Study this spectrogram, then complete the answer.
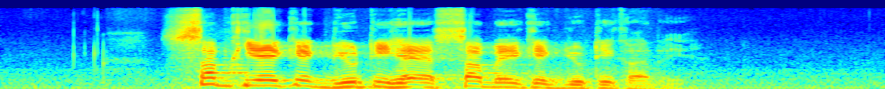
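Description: A man speaks with animation into a microphone.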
